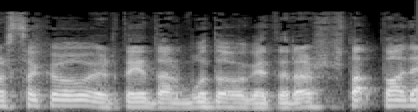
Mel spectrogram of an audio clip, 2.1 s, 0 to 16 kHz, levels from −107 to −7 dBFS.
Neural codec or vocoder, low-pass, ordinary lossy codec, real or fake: none; 14.4 kHz; MP3, 48 kbps; real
